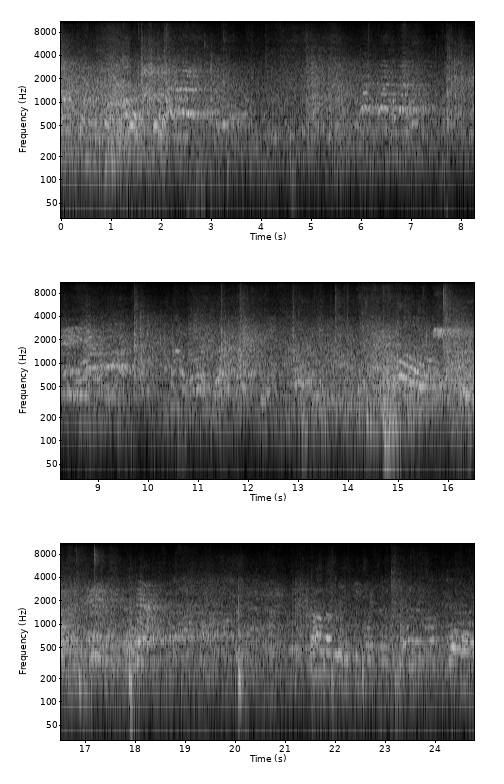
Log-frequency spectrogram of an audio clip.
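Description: Ice hockey game sound in an indoor rink: players' and spectators' voices calling out, with sharp clacks and bangs of sticks, puck and bodies against the boards and glass. A short high steady tone like a referee's whistle sounds about two-thirds of the way through.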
